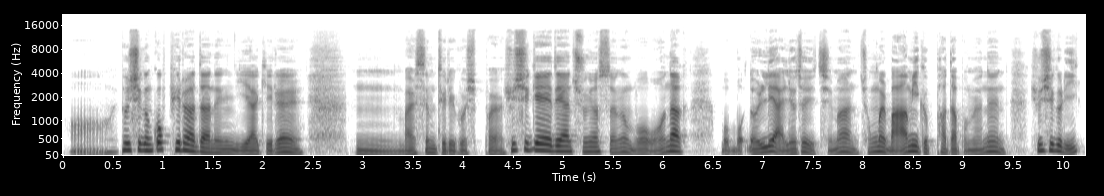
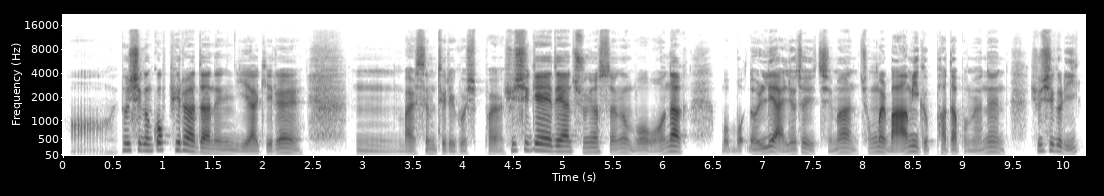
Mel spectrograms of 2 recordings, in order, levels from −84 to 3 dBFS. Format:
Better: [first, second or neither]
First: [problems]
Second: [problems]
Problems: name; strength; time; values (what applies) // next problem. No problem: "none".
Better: first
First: none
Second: thin; very; fading below 900 Hz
